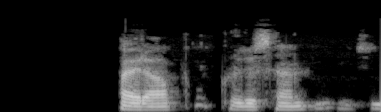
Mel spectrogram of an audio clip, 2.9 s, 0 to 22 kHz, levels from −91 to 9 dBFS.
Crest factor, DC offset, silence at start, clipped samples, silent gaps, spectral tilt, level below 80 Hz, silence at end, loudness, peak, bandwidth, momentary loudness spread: 22 dB; under 0.1%; 0.9 s; under 0.1%; none; -4 dB/octave; -64 dBFS; 0 s; -19 LUFS; 0 dBFS; 9.2 kHz; 17 LU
